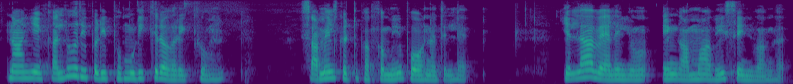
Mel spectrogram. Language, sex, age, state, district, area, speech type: Tamil, female, 45-60, Tamil Nadu, Salem, rural, spontaneous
